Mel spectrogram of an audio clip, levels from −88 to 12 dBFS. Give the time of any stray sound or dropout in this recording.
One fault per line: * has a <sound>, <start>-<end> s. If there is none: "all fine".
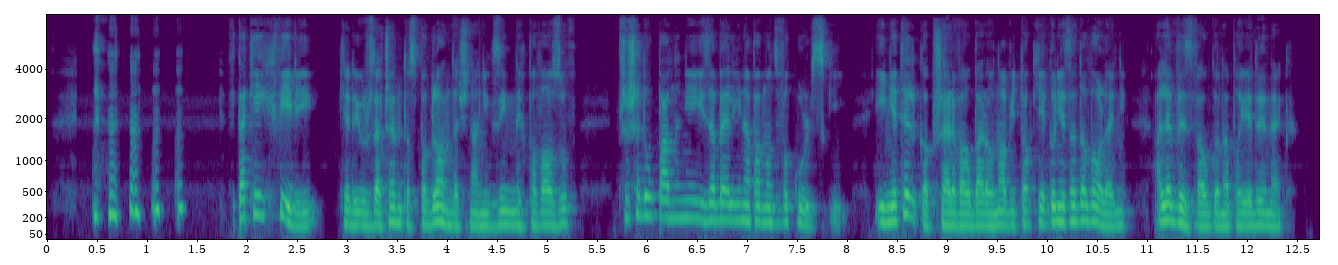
* has a laugh, 0.4-1.4 s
